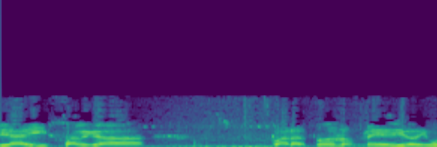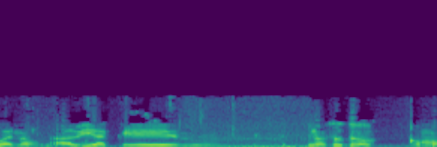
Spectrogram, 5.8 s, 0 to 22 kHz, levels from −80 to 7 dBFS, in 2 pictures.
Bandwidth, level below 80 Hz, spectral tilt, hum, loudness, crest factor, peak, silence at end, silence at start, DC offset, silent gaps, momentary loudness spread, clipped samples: 8 kHz; -30 dBFS; -3 dB/octave; none; -16 LUFS; 12 dB; -4 dBFS; 0 s; 0 s; under 0.1%; none; 15 LU; under 0.1%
